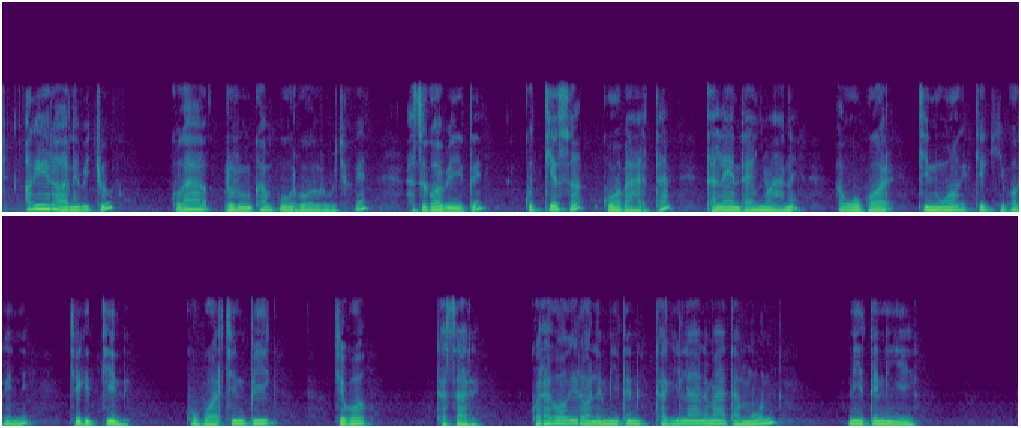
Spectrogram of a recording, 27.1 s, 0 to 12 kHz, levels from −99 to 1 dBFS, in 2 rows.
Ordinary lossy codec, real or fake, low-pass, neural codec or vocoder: none; fake; 7.2 kHz; codec, 16 kHz, 8 kbps, FunCodec, trained on LibriTTS, 25 frames a second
